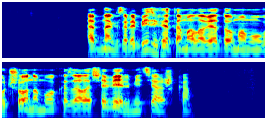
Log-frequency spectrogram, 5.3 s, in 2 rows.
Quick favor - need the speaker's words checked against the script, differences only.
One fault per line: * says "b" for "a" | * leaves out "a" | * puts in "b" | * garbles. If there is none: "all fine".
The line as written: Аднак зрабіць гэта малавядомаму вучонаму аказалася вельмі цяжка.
all fine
